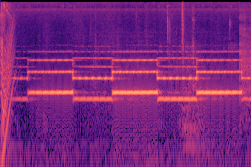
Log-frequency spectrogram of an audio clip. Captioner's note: siren wailing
